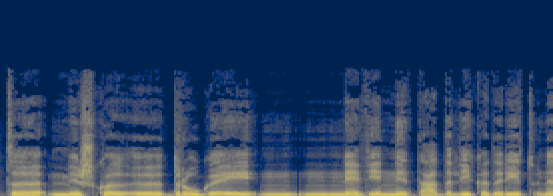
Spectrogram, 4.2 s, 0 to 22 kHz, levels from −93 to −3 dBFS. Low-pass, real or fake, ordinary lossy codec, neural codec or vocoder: 14.4 kHz; real; MP3, 64 kbps; none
